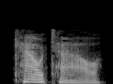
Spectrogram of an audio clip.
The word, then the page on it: kowtow: ‘kaʋtaʋ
